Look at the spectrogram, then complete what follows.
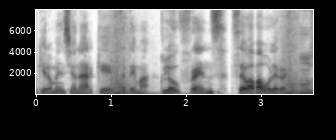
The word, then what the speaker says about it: KLOuFRENS: mencionar que este tema cl Friends se va voler que él haya escrito tal cual se pronuncia cl Friends más pronunciado en el inglés Close Friends la mudanza es el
